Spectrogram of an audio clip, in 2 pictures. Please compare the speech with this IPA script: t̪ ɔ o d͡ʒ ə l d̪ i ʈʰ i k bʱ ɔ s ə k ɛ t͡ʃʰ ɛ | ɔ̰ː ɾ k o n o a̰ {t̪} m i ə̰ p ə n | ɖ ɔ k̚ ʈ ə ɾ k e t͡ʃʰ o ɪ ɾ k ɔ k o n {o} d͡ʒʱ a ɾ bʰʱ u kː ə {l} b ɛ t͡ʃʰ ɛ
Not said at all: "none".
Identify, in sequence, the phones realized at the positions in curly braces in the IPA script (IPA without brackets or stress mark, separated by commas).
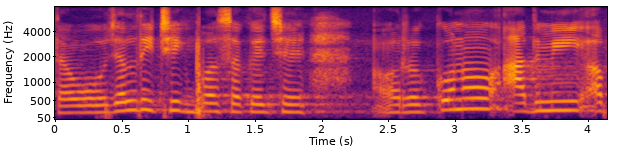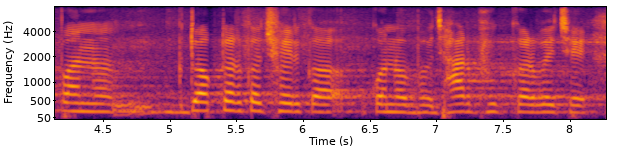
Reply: d̪, o, ɾ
